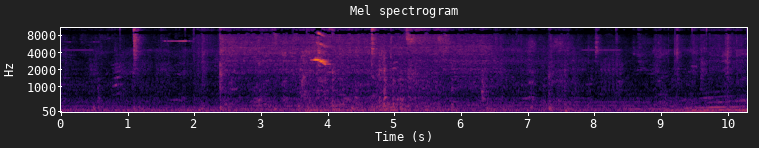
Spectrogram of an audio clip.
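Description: City bus diesel engine idling steadily at a stop, with clunks and a hiss of air around the middle as the doors work. Near the end the engine note rises as the bus pulls away.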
